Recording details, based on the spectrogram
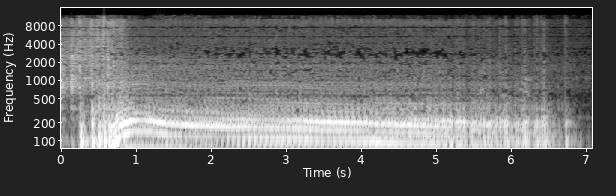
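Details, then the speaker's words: Honda Civic Si EP3 race car build, engine just installed, radiator not yet fitted; catches right away, quick rev flare, then steady even idle with firm low beat, running healthy. "Got a running motor now."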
